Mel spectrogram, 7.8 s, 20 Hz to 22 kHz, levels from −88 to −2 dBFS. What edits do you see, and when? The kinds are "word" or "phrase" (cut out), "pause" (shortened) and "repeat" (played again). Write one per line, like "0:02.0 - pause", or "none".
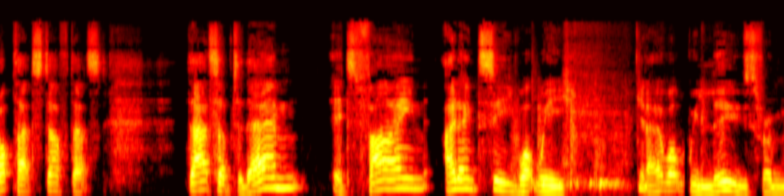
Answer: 0:05.2 - word
0:06.8 - word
